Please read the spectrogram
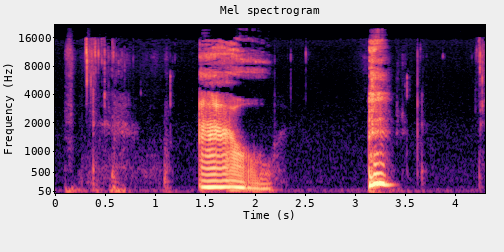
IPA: aʊ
